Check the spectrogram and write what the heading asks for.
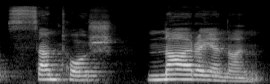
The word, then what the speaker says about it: Santhosh Narayanan: course music santosh narayanan last time i did not pronounce his name correctly so santosh narayanan so let's see what the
